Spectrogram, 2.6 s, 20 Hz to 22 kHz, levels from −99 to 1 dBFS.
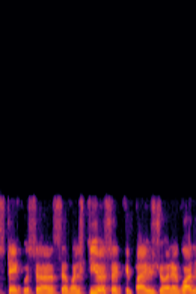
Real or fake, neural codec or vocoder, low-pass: real; none; 7.2 kHz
